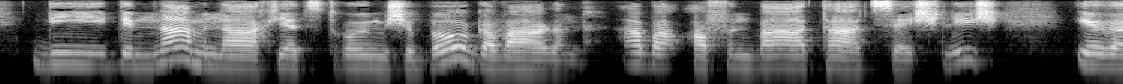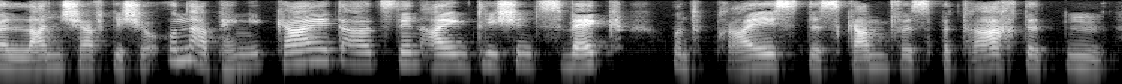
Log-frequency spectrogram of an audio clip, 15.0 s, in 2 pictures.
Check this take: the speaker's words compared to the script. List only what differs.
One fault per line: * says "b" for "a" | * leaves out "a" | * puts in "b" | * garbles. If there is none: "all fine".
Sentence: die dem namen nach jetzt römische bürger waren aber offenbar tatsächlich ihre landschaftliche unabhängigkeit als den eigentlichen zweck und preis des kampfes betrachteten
all fine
